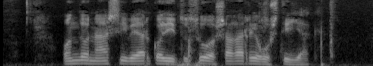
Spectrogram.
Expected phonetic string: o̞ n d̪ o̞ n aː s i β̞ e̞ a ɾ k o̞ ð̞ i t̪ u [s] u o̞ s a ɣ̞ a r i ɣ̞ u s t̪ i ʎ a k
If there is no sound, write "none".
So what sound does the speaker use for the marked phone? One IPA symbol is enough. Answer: s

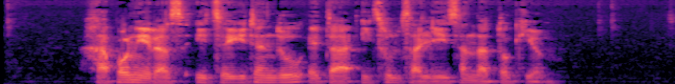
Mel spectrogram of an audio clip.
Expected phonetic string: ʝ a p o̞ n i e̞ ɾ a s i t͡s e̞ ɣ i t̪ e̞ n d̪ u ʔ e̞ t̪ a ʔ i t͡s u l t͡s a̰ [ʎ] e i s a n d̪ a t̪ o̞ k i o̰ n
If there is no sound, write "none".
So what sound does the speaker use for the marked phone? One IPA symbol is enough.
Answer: ʎ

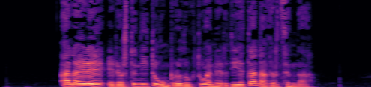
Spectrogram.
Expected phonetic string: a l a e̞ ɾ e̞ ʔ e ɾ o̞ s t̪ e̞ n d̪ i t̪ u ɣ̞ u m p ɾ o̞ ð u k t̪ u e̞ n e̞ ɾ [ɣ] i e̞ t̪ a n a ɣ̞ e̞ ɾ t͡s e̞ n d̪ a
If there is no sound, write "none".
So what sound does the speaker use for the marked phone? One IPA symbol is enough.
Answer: ð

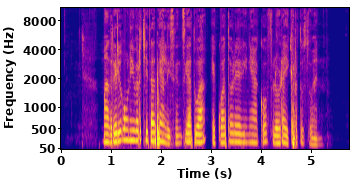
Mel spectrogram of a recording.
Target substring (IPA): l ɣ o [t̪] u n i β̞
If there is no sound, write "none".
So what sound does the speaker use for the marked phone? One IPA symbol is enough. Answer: none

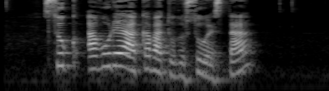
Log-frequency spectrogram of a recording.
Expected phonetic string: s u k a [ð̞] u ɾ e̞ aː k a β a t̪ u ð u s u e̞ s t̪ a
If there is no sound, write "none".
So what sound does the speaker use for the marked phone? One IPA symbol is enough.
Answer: ɣ̞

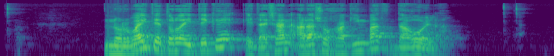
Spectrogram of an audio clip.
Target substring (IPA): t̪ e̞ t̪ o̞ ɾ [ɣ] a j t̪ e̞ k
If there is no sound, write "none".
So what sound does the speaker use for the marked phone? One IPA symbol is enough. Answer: ð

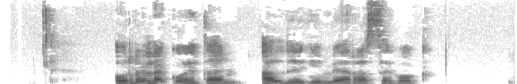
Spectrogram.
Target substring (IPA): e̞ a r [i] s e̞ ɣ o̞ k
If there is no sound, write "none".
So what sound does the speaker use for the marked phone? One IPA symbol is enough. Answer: a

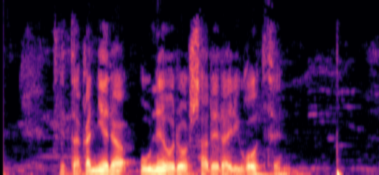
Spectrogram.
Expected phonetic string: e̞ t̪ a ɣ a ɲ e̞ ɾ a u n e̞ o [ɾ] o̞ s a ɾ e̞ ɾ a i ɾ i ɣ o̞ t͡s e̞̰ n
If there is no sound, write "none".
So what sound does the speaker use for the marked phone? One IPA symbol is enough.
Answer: ɾ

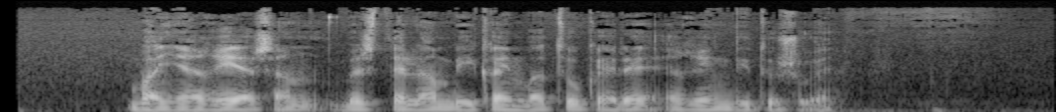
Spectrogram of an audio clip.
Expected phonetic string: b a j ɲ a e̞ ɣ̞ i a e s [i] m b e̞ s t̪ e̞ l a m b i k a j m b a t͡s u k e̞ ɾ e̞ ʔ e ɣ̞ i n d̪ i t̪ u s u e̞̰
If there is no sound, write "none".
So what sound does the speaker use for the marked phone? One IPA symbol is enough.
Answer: a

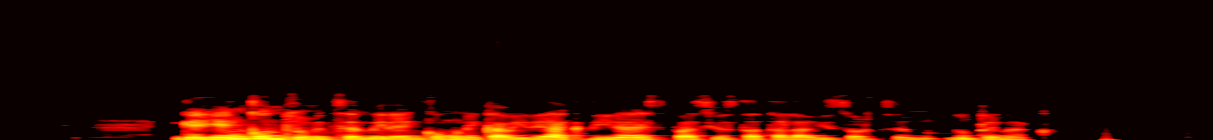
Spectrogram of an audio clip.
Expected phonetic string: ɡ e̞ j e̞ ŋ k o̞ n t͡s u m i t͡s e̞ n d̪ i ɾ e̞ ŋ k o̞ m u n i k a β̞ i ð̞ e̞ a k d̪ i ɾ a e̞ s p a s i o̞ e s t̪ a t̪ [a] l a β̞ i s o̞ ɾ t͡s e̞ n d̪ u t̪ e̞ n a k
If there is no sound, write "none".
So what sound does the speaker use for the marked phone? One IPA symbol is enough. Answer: a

